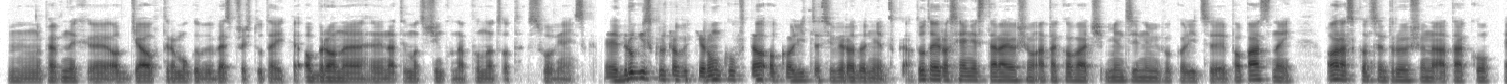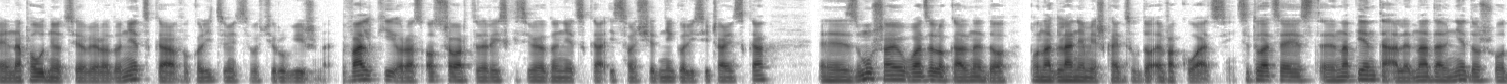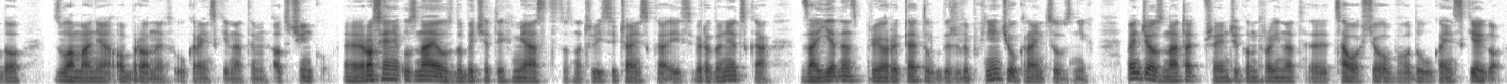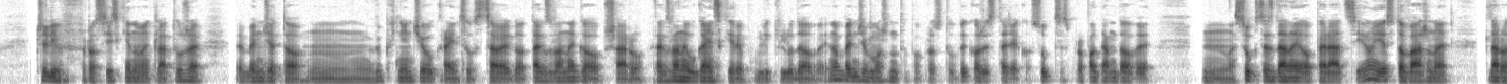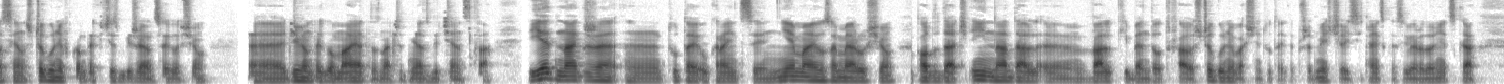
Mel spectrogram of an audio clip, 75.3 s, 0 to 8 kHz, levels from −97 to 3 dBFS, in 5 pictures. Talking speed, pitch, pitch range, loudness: 135 wpm, 85 Hz, 75-95 Hz, -27 LUFS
